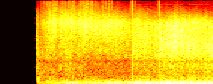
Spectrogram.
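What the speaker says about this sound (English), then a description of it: "What a nuclear bomb explosion feels like." Nuclear bomb explosion in played footage: after a moment of silence a deep roaring blast rises suddenly and keeps building into a sustained low rumble, loud and alone without speech.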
